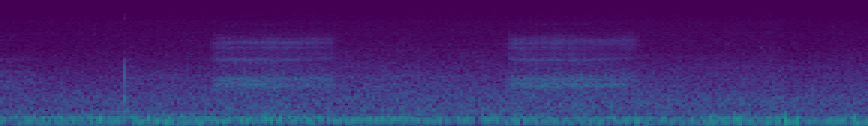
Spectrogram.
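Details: Rook (Corvus frugilegus) at a rookery with nests and young in England just before Easter, giving two harsh, drawn-out caws about two seconds apart, each nearly a second long, over a steady low rumble of wind or distant traffic.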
